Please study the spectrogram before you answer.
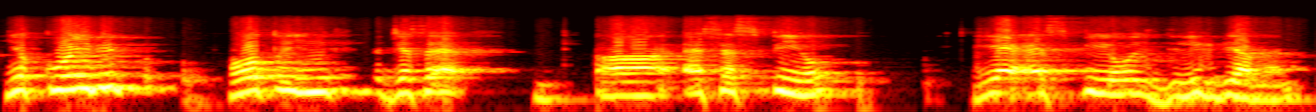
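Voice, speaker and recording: A man's voice: high-pitched, slow, creaky, roomy sound, rough recording. A man teaching an English grammar class, explaining step by step and answering his own questions to the students.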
